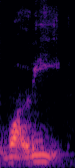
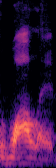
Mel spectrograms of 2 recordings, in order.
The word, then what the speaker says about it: Walid: name sounds like like the correct pronunciation for your name is walid right where the actual spelling for it maybe wouldn't imply that i think i pronounce it correctly based on that but people might look at his wallet or something like that yeah oh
